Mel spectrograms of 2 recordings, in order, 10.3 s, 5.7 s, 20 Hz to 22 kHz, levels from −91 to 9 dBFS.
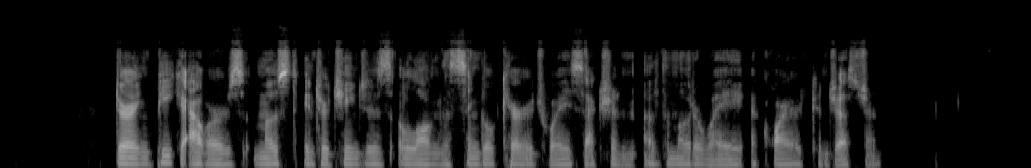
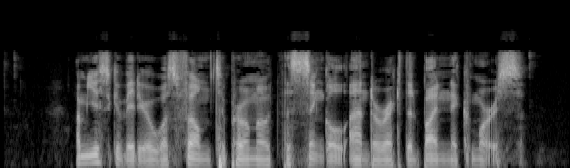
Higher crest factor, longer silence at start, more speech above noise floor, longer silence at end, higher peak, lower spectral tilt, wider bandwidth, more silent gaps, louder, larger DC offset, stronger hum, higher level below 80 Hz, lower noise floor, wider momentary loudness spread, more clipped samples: first, 30 dB vs 20 dB; first, 1.15 s vs 0.75 s; first, 52 dB vs 43 dB; first, 1.55 s vs 0.45 s; second, -6 dBFS vs -2 dBFS; about the same, -2 dB/octave vs -3 dB/octave; about the same, 11.5 kHz vs 11 kHz; neither; second, -31 LUFS vs -21 LUFS; neither; neither; second, -68 dBFS vs -38 dBFS; first, -86 dBFS vs -66 dBFS; first, 15 LU vs 9 LU; neither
